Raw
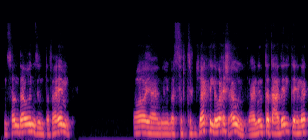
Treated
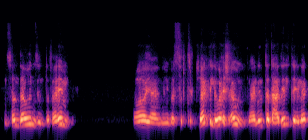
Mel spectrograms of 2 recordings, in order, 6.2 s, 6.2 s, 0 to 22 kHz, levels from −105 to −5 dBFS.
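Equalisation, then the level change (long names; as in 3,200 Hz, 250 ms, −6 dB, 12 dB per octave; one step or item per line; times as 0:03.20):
Butterworth high-pass 390 Hz 72 dB per octave
high-shelf EQ 4,300 Hz −6 dB
+7.0 dB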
